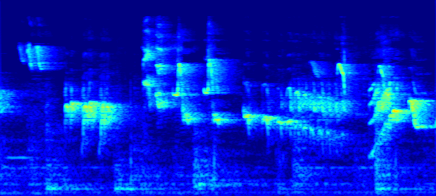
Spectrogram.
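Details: Continuous Oriental magpie-robin song meant to train other songbirds: rapid chain of sweet whistles, slurred descending notes and scratchy high chips packed closely together, with a low background hum.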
